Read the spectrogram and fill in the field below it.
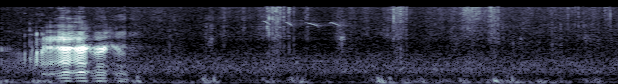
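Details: A lamb on a regenerative farm in County Kilkenny, Ireland, let out to play on a bright sunny day, gives a single loud, nasal, half-second bleat, followed by quiet hoof thuds and rustling in the grass.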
